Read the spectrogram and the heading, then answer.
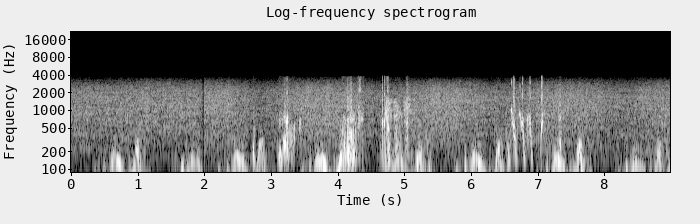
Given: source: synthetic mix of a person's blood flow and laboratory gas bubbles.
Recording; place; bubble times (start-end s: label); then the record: Doppler ultrasound of blood flow; precordium
2.71-2.79 s: bubbles
3.09-3.50 s: bubbles
4.02-4.41 s: bubbles
4.63-5.15 s: bubbles
6.51-6.95 s: bubbles
7.02-7.11 s: bubbles
7.30-7.38 s: bubbles
From the record:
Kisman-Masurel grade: 223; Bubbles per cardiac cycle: several, 3 to 8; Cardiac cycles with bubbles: 10 to 50%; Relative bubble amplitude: loud (0.450 to 0.775); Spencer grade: 2 (many but less than half of the cardiac periods contain bubble signals, singularly or in groups); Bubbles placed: only in the low amplitude regions of the cardiac cycle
